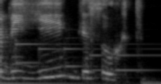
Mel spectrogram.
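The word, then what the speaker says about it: WG-Gesucht: Ah, se pronuncia Billy Gesucht.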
